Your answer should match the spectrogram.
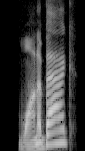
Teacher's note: We do not say, "Do you want a bag?" We smash the words want and uh together. It becomes wanna.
